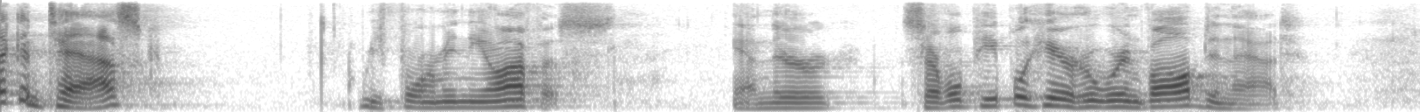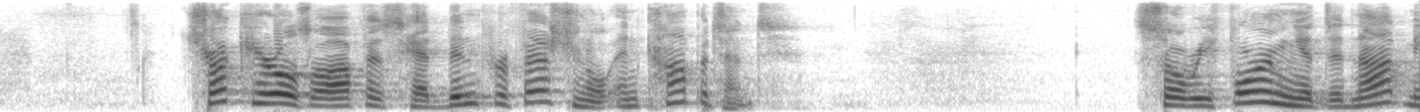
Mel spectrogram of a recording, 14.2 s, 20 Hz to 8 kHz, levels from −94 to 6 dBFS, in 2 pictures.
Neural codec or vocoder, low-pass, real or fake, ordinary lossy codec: none; 7.2 kHz; real; Opus, 64 kbps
